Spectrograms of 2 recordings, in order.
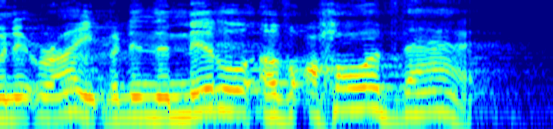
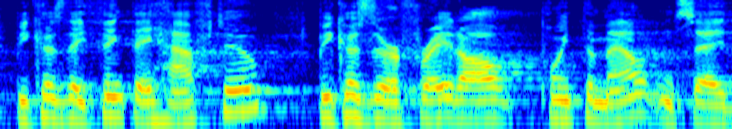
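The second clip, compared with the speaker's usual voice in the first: ordinary talk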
